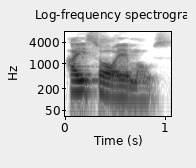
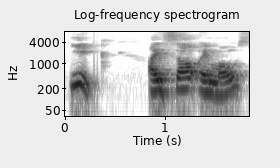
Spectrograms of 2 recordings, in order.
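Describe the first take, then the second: First: It is said in a flat, boring tone. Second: It is said in a fearful, excited tone.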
